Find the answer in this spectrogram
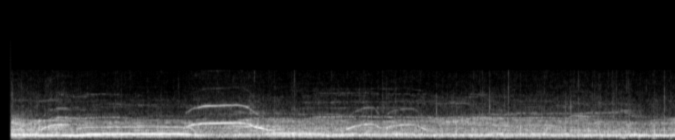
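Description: Concert audience cheering and applauding, with whoops and several piercing whistles in the first five seconds, calling the band back for an encore.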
